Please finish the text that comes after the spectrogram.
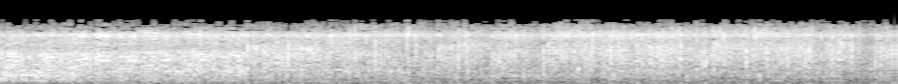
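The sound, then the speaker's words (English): Sustained applause from gathered relatives during an on-air broadcast, a dense steady wash of many hands clapping at once, loud, with no pauses and no voices standing out. “I'd like to thank my relatives who gathered here to applaud tonight.”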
